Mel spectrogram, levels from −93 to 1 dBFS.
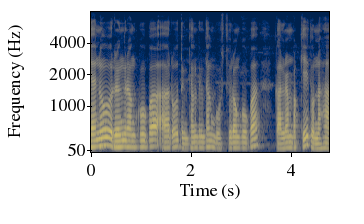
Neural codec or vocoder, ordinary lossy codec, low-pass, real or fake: none; none; none; real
